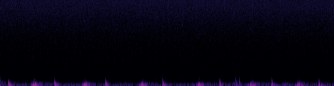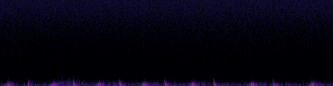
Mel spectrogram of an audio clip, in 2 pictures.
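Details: Own heartbeat recorded while trying to slow the heart rate: clear, steady low thumping with distinct lub-dub pairs.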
